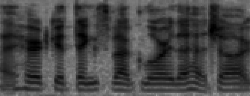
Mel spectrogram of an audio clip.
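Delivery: flat, expressionless. Character looks at her after hearing about the hedgehog races; deadpan. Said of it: "I just kind of like deadpan look at her and be like".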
